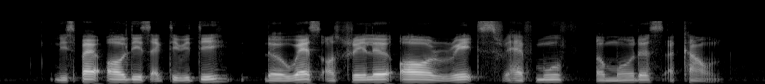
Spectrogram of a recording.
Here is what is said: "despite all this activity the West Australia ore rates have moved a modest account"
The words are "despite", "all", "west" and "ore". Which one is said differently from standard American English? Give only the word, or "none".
ore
